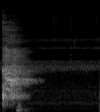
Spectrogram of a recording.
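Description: A man's single short cough.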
